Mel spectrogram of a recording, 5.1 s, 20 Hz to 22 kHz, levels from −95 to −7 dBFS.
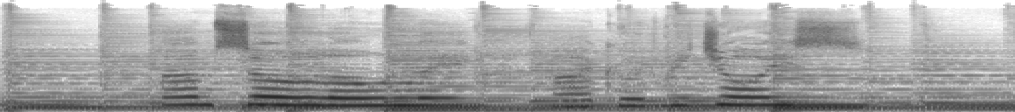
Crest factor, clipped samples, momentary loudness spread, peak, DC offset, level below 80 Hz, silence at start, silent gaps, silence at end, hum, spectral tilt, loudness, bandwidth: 14 dB; under 0.1%; 11 LU; -12 dBFS; under 0.1%; -56 dBFS; 0 s; none; 0 s; none; -5 dB/octave; -27 LUFS; 20 kHz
